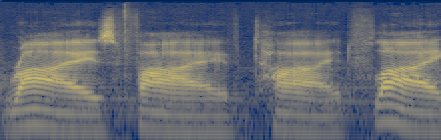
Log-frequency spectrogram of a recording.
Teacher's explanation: words like rise, five, tide, fly keep their full I diphthong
